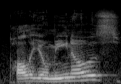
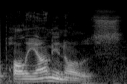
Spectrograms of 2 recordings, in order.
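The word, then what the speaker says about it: polyominoes: I've looked this word up twice, and it's pronounced two different ways. I'll give you both of them. Polyominos, also polyaminos, believe it or not.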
